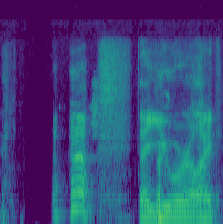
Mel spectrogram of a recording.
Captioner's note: laughs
